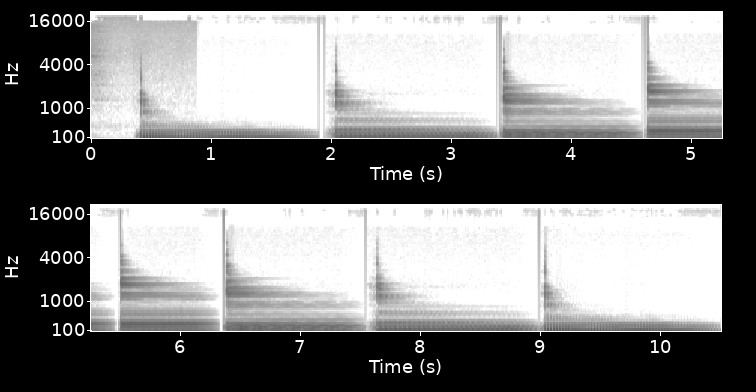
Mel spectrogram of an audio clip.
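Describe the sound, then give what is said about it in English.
Open bass guitar strings plucked one at a time in a clip showing how to tune a bass, eight deep ringing notes that step up in pitch and then back down, each sustaining for about a second with no voices. “That is a that is a clip I pulled off the internet of uh, how to tune your bass.”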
